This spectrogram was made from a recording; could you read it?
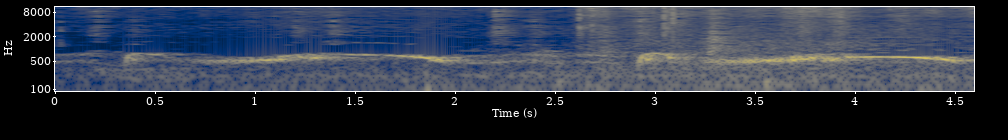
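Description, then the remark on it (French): Two long, low cooing calls from a dove, each a soft rising-and-falling hum lasting over a second, with a faint hiss of outdoor background behind them. “Ça, c'est les oiseaux de la paix, ça, c'est symbolique, hein.”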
